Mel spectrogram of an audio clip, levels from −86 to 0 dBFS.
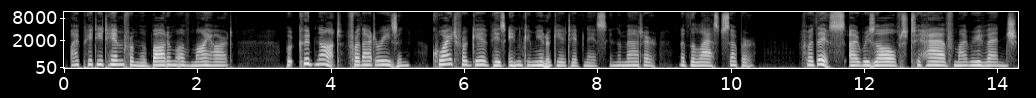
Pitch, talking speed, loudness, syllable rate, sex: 210 Hz, 140 wpm, -19 LUFS, 4.4 syllables/s, female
